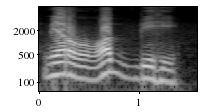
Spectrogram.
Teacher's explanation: kemudian ditandai dengan ada tanda seperti ini ini berbentuk ya kecil panjangnya untuk Mad Silah qasirah yaitu sepanjang dua harakat · Ra itu punya sifat namanya sifat takrir, tapi takrirnya hanya satu saja, tidak boleh berulang.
